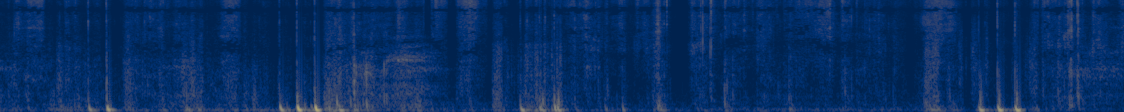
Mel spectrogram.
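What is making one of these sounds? A wooden stick knocks and thumps close by.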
